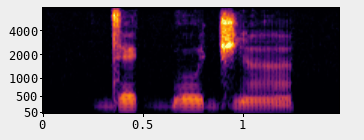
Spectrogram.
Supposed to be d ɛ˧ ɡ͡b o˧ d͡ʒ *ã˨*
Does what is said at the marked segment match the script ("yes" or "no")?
yes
